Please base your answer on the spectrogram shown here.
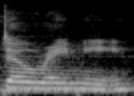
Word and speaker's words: Doremi: name is doremi midorikawa it spells like notes and pronounced doremi it's one of those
